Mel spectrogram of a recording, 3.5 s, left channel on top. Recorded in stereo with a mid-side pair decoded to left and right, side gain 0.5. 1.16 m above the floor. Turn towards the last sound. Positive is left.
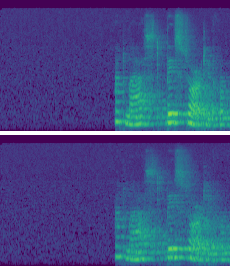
turn(degrees=50)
